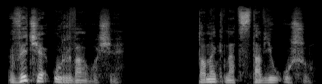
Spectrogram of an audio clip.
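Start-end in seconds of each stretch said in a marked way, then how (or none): none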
